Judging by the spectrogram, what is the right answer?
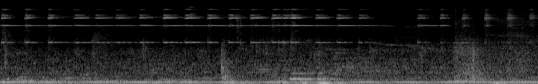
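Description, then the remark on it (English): A pujari's small ritual hand bell, rung during Krishna worship, rings rapidly and steadily, its bright metallic tinkle repeating in a quick rhythm over a low background hum, then pausing and briefly resuming. “Pujari, we are competing with your bell.”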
